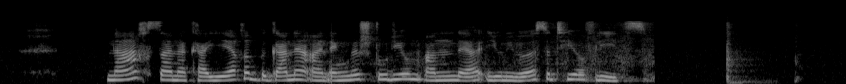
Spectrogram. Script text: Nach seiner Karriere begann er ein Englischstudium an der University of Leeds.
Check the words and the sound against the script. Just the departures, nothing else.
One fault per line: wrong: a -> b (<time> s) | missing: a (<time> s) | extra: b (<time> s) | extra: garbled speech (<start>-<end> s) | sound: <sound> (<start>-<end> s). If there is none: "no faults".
sound: thud (7.3-7.8 s)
